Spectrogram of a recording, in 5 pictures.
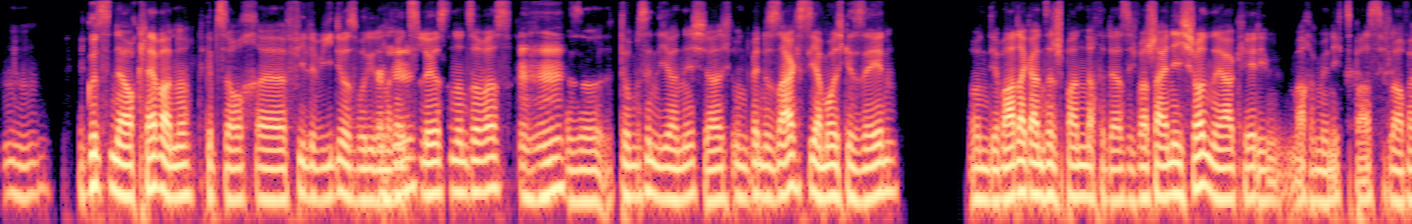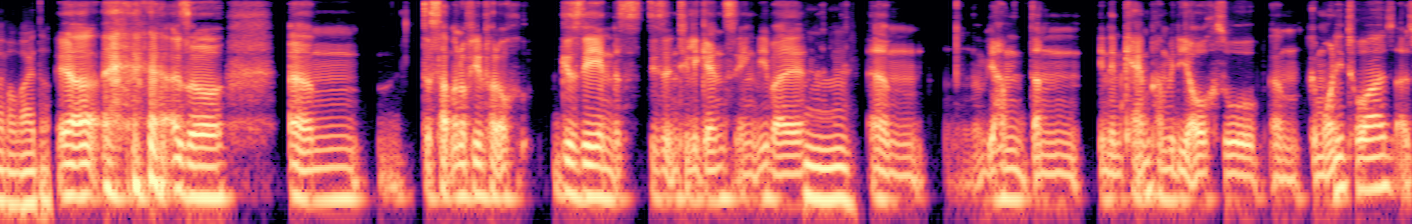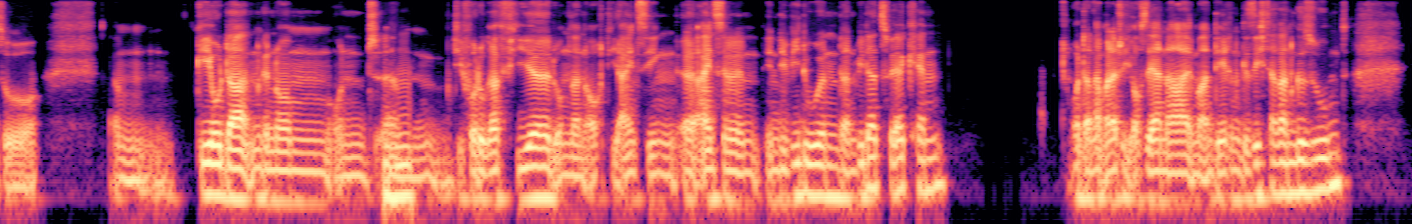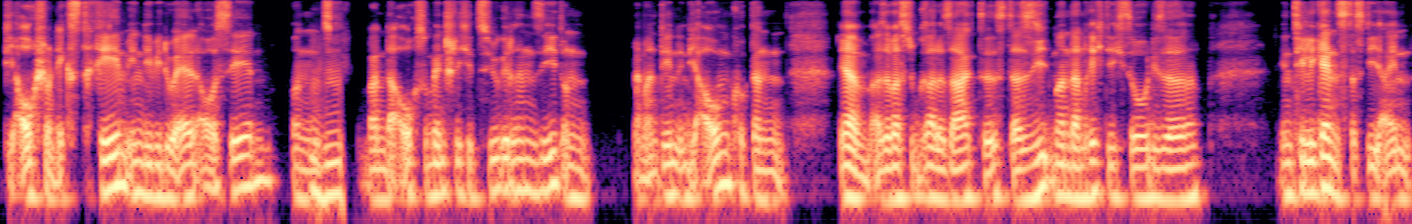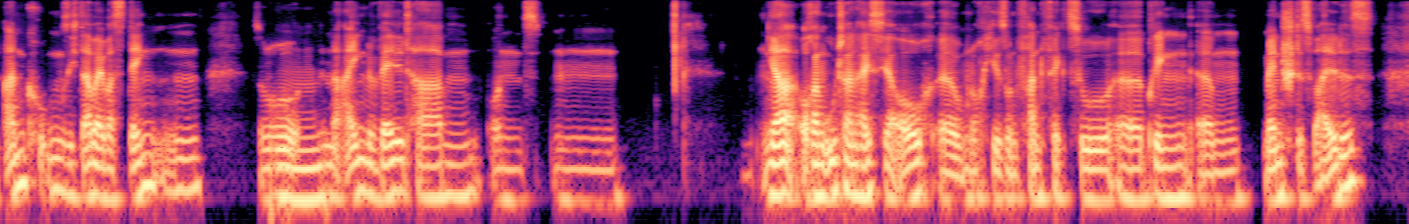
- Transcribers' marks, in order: laugh; stressed: "extrem"; other background noise
- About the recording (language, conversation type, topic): German, podcast, Was war deine denkwürdigste Begegnung auf Reisen?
